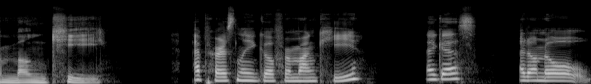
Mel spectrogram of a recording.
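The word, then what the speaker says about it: mon-keigh: Obviously, it's supposed to be monkey, as an ape.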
